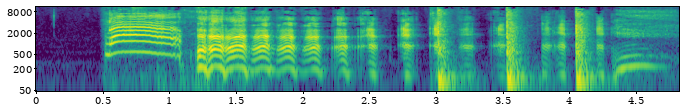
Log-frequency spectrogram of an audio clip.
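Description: A cat meows loudly, starting with one long drawn-out meow and then a quick run of short, chirpy meows, with a few dull thumps mixed in near the end.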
